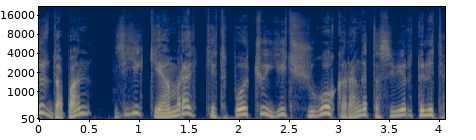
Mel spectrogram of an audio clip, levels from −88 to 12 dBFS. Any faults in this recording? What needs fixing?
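No faults detected in this speech recording, so nothing needs fixing.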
